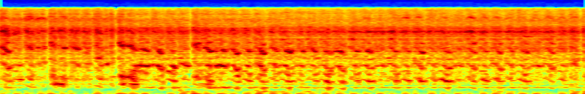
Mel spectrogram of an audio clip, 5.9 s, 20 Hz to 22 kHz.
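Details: Car off the road for 40 years, distributor fully advanced, extra fuel in the carburetor, weak battery charger: ragged, irregular, stumbling misfire, with a valve found stuck again.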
